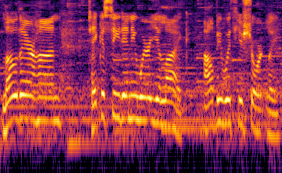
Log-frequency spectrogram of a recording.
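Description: A man's voice: high-pitched, normal speed, pitched above the performer's own voice, close to an everyday voice. A man voicing a cheerful graying waitress with a weary folksy drawl, over music. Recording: music bed underneath.

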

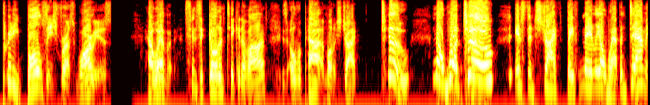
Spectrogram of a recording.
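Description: A man's voice: high-pitched, sing-song, measured pace, pushed and bright, no room sound, low-quality recording. A man doing a sarcastic, exasperated, profane dramatic reading of forum posts, exaggerating as he goes. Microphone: close mic on gaming voice chat.

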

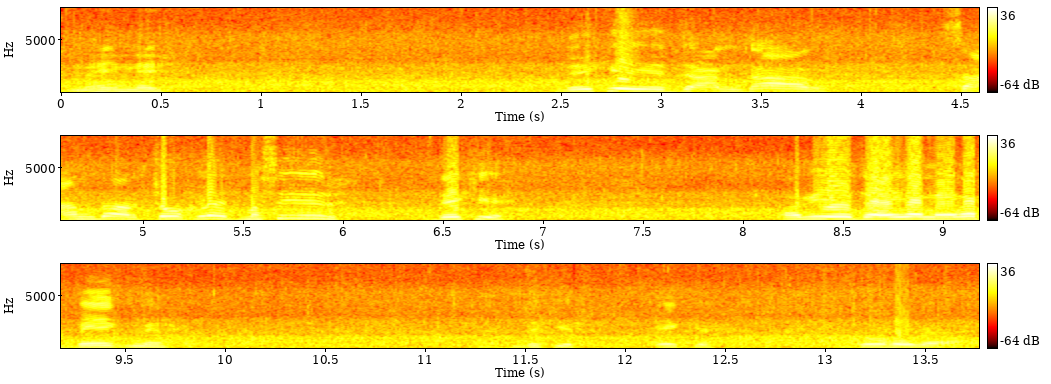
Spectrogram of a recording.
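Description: A man's voice: high voice, background noise. A man, giving casual, exclamatory vlog commentary outdoors, often repeating his phrases. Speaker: vlogger. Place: outdoors on a rocky riverbank. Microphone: handheld camera microphone. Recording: dull audio, loud rushing river water. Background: rushing river water.

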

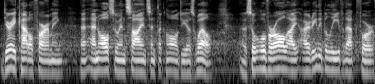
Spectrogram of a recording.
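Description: An older man with a Dutch accent, a professor giving a measured on-camera statement into a handheld mic, pausing often and repeating words as he searches for them. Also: lowish voice, a little hiss or hum. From Netherlands. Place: large indoor hall with wood panelling. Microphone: handheld mic held close. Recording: reverberant hall with faint ambience.

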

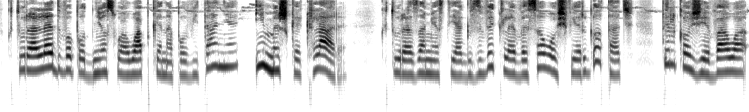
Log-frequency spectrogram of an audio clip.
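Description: A woman storyteller narrating a scripted children's bedtime tale in a gentle, expressive manner. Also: on the high side, no room sound.

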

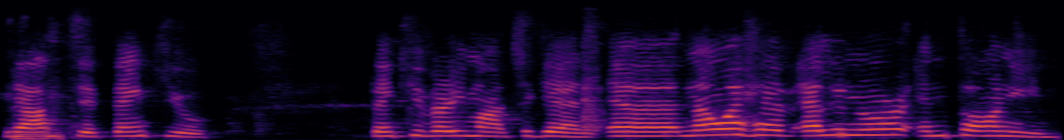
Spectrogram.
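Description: A high-voiced woman hosts a live cooking class over a video call. She laughs easily and trips over her words now and then. The sound is dull and lo-fi, like a laptop mic. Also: fairly even intonation, slight background noise. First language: Italian. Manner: warm, laughs often, halting restarts. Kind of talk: video call group chat. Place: home kitchen.

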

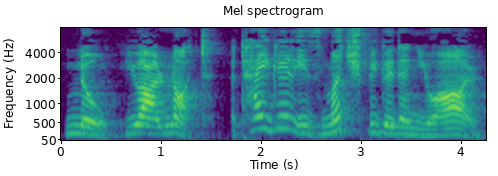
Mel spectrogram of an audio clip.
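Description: A woman's voice: medium pitch, sing-song, unhurried, sharp tone. A woman reading a picture book aloud expressively for young children, as a storyteller.

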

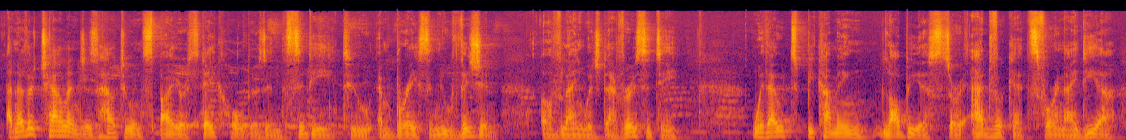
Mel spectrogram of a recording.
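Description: A middle-aged man, a researcher, giving a formal, measured talk at a lectern in a seminar room. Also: deep voice, lively intonation, dark tone.

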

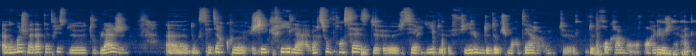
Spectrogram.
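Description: A woman's voice: deep voice, fairly even intonation, moderate pace, gravelly, dark tone, a little hiss or hum. A woman in her thirties speaking on a university panel with a handheld mic, explaining her work in a hesitant way with many fillers. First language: French. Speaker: dubbing adapter speaking on a panel. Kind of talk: conference panel talk. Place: university lecture hall.

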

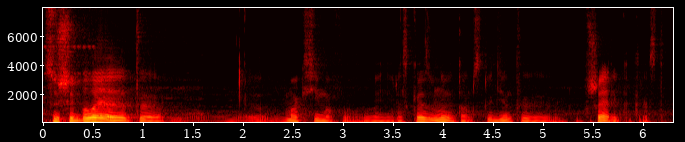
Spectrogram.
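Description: Middle aged guy in a studio interview, really mellow lowish voice, keeps hunting for words. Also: vocal fry, husky. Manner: hesitant, halting, searching for words. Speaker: guest, animation director. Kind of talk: casual interview talk. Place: TV studio, seated at desk.

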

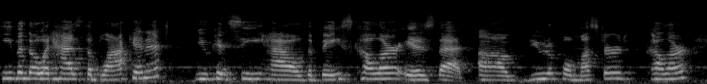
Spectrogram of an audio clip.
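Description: A middle-aged woman presenting as a stylist in an informal webinar, explaining in a halting way over a video call. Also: on the high side, fairly even intonation. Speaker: colour analysis stylist presenting. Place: clothing boutique, indoors. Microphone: laptop or tablet on video call. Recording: video call with clear background noise.

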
